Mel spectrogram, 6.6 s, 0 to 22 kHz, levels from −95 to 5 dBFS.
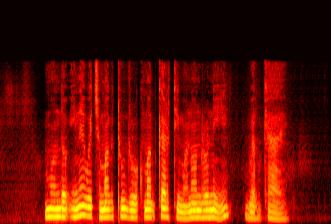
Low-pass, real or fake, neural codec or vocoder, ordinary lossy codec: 7.2 kHz; fake; codec, 16 kHz, 0.4 kbps, LongCat-Audio-Codec; none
